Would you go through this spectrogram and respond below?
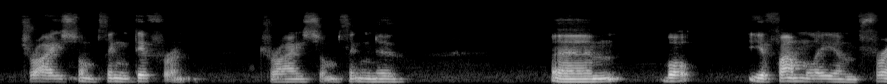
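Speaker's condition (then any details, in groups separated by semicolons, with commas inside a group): Motor neurone disease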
